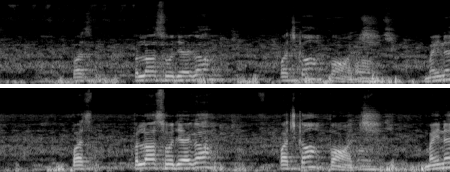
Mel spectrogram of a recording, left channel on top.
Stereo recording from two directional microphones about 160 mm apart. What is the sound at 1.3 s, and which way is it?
A man's voice, 45° right (ahead or behind).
